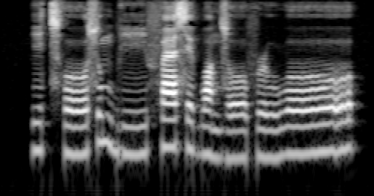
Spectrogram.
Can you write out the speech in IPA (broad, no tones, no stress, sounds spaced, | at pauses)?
i t͡sʰ oː s u m b iː f æ s e b ɒ n z oː f ɹ u w oː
